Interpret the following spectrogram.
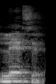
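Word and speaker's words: læse: Un ejemplo que afortunadamente tiene ambos sonidos es lese, que significa leer.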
